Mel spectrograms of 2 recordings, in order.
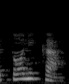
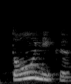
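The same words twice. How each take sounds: First: "tônica" with the last syllable stressed, to-ni-CÁ. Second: "tônica" with a strong, lengthened first syllable TÔ; stress on TÔ. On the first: Teacher shows pupils another wrong stress, "tônica" said to-ni-CÁ. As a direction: save the weight for final CA. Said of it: "E se fosse o K". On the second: Teacher shows how we really say it, "tônica" stressed on TÔ. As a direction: hit TÔ and let "-nica" drop. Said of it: "a gente percebe que o tó". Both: Shown as a demonstration.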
